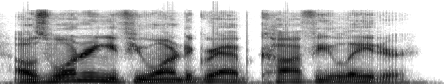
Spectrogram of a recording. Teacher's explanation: it's rhotic, meaning that the R sound is pronounced clearly in all positions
